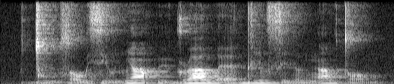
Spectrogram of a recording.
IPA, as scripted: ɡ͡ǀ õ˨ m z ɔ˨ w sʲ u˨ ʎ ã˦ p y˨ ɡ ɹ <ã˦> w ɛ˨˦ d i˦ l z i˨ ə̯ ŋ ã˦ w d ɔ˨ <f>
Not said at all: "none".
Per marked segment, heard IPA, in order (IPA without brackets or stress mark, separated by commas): a˦, m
